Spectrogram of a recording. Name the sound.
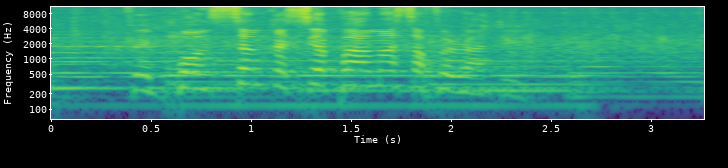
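audience clapping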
